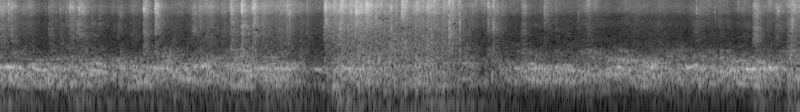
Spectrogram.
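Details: Pigeons of a good breed held indoors for sale as a whole lot; continuous low cooing from many birds blends into a droning hum, broken by sharp rustles and taps from movement in the loft.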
